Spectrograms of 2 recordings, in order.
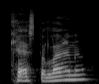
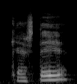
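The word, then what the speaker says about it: Castalia: Speaking of Memphis now, correct me if I'm pronouncing this wrong. How far is uh uh Castellina? Castellina. Castia. Oh, yeah. Castia.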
